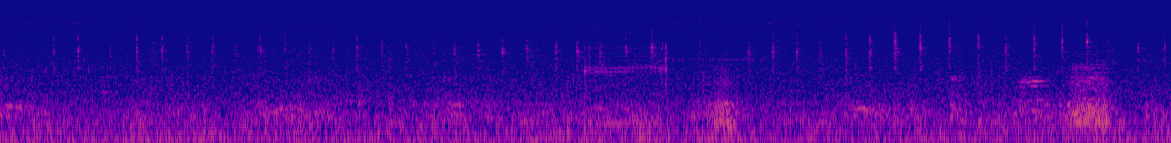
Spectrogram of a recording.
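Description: Kittens suckling at their mother cat: quick, irregular, small clicking and smacking sounds, several a second.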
